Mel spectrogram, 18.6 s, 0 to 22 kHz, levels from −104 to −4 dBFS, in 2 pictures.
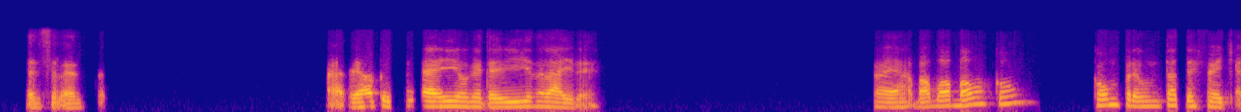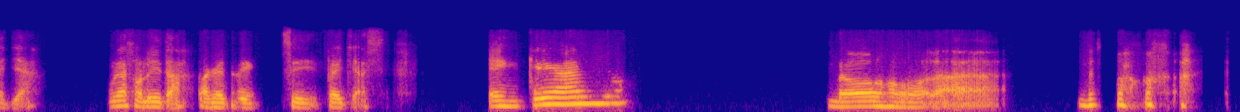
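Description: A speech clip with Opus voice compression from start to finish. Nothing is heard above 8.4 kHz. The speech sounds muffled, hoarse and slightly robotic. The linear-prediction coder is clearly starved, which fits a bitrate near 10 kbps with coarsely coded excitation.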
